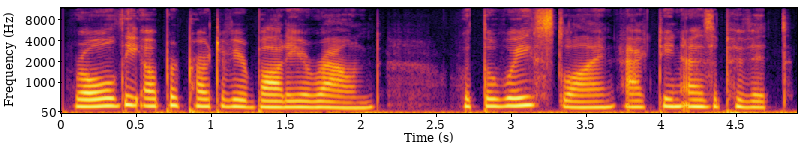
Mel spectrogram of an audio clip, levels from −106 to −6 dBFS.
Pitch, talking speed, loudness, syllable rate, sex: 215 Hz, 195 wpm, -16 LUFS, 5.2 syllables/s, female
